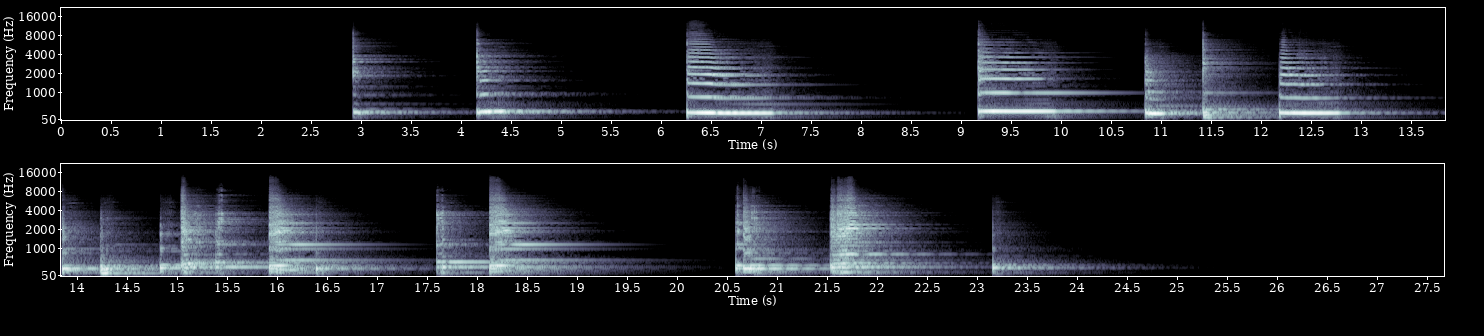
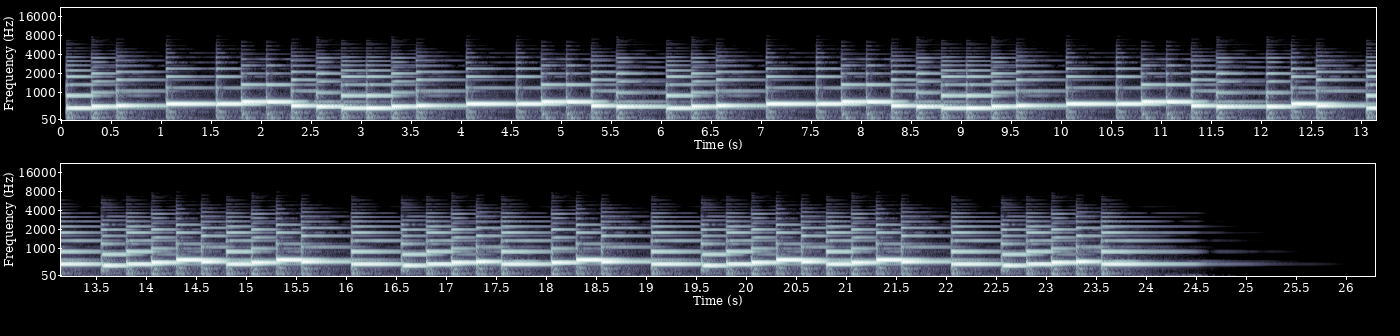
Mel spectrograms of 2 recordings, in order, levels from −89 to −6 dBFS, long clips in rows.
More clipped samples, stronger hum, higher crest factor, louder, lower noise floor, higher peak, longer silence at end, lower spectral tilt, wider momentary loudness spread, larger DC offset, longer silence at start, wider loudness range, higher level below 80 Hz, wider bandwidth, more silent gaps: neither; neither; first, 20 dB vs 12 dB; second, -18 LUFS vs -14 LUFS; second, -81 dBFS vs -87 dBFS; about the same, 0 dBFS vs -2 dBFS; first, 3.9 s vs 1.75 s; second, -5 dB/octave vs -6.5 dB/octave; first, 22 LU vs 5 LU; neither; first, 2.9 s vs 0.05 s; first, 17 LU vs 1 LU; second, -68 dBFS vs -52 dBFS; first, 9.6 kHz vs 4.9 kHz; first, 9.05-9.13 s vs none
